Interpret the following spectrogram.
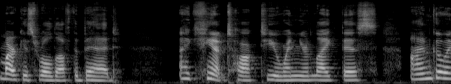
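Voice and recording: Pitch moves in an ordinary way. The text is read aloud in a natural voice.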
